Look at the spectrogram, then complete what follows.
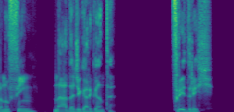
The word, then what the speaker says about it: Friedrich: Friedrich, com esse chacha final leve e para a frente, mais perto de um chacha soprado do que do raspado de Bach.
